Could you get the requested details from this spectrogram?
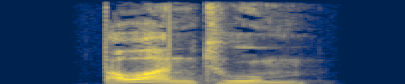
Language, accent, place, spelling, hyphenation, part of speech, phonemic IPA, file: German, Germany, Berlin, Bauerntum, Bau‧ern‧tum, noun, /ˈbaʊ̯ɐntuːm/, De-Bauerntum.ogg
- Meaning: peasantry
